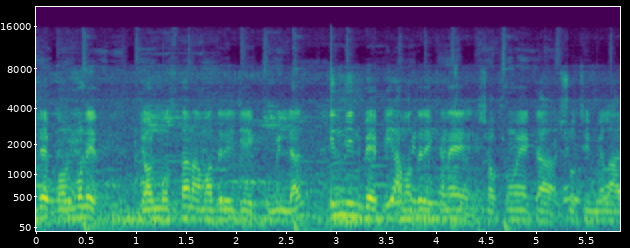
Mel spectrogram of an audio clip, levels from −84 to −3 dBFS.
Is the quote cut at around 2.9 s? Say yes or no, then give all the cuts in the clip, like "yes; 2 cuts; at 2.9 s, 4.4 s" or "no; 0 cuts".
yes; 1 cut; at 2.9 s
